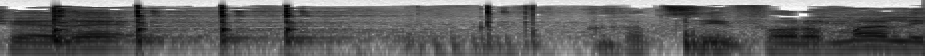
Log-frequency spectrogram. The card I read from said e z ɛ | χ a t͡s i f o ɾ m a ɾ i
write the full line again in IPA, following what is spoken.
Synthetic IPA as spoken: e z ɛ | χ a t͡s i f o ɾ m a l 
